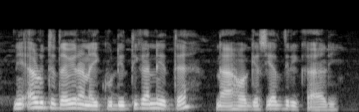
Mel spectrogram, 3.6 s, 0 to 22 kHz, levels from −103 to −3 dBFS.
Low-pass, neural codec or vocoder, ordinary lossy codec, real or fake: 7.2 kHz; none; none; real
